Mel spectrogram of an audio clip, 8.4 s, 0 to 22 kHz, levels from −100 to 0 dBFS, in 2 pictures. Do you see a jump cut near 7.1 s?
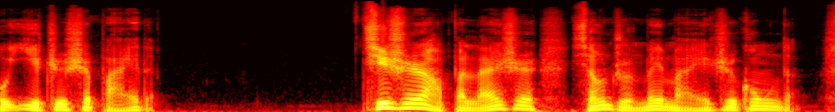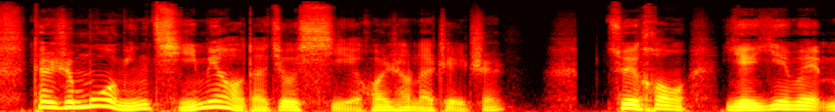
yes; 1 cut; at 7.1 s

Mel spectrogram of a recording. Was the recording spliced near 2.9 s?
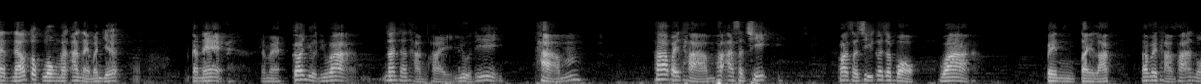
yes; 1 cut; at 2.9 s

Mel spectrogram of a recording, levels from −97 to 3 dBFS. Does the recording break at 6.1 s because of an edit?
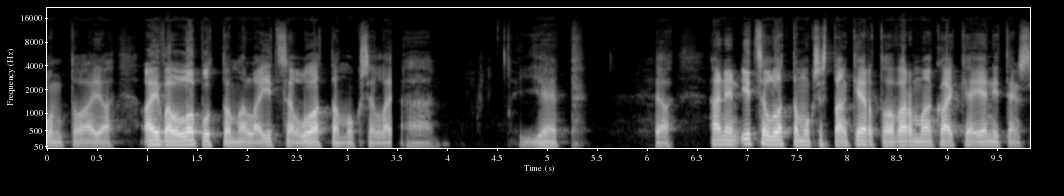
yes; 2 cuts; at 3.4 s, 6.1 s

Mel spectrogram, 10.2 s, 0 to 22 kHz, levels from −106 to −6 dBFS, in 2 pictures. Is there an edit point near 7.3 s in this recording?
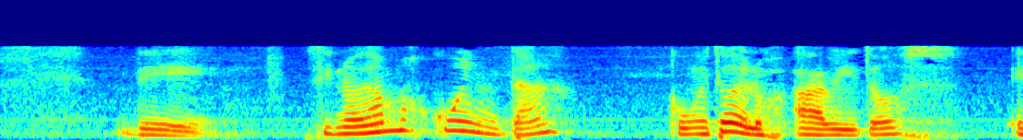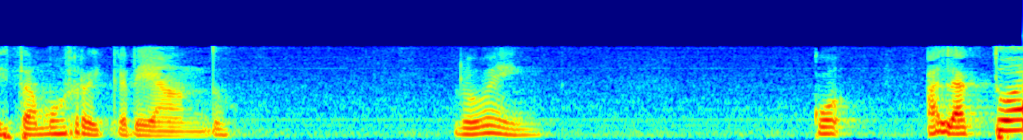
no; 1 cut; at 1.4 s

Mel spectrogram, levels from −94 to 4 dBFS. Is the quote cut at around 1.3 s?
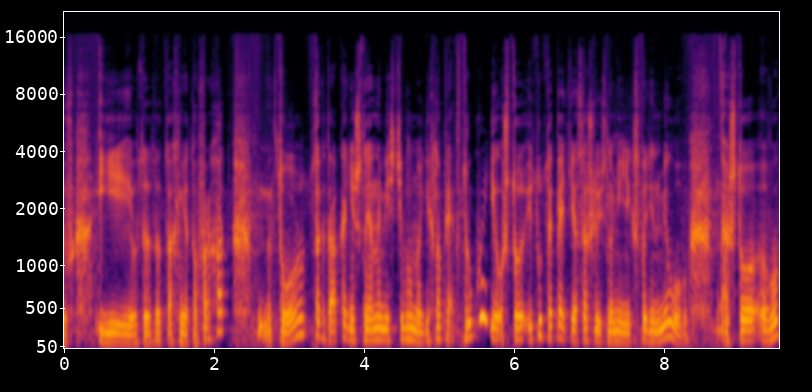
yes; 1 cut; at 1.3 s

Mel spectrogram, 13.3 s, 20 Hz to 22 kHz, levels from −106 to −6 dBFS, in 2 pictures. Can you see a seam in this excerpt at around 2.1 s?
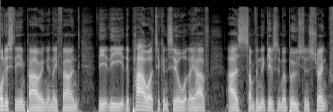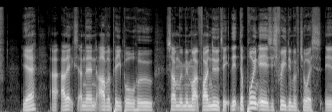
no; 0 cuts

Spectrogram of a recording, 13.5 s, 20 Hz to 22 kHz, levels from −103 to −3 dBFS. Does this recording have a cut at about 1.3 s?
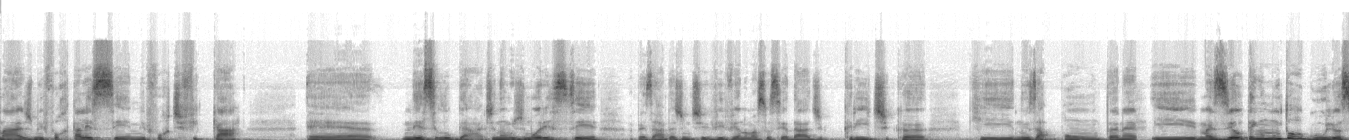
no; 2 cuts; at 4.8 s, 11.3 s

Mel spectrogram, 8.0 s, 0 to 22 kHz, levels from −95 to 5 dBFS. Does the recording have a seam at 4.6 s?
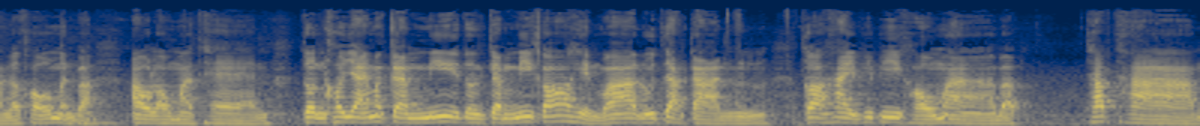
yes; 1 cut; at 4.6 s

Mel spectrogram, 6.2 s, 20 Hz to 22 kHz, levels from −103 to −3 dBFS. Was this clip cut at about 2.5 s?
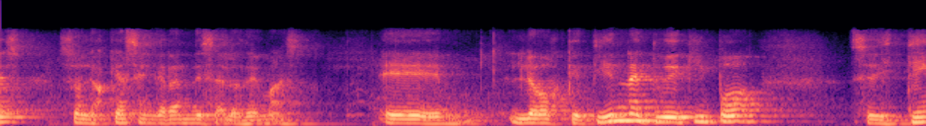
yes; 1 cut; at 2.5 s

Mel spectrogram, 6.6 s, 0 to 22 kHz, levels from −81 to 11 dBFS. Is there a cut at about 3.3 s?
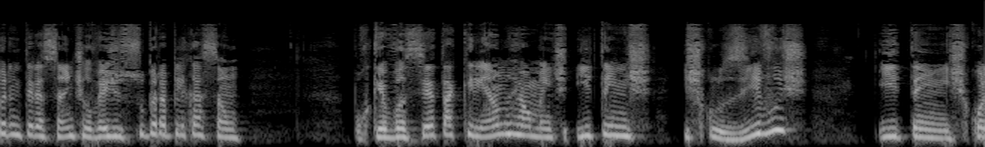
no; 0 cuts

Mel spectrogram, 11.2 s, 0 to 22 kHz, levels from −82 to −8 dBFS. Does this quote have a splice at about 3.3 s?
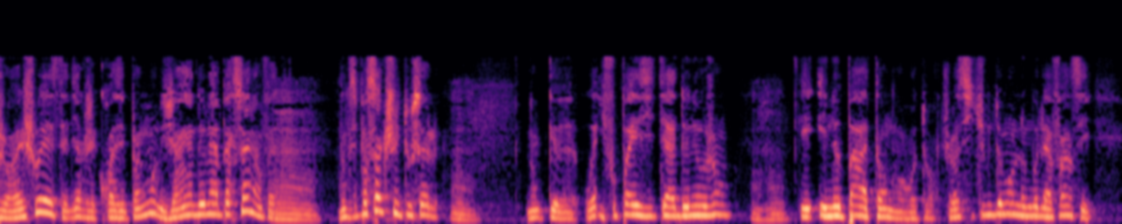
no; 1 cut; at 6.0 s

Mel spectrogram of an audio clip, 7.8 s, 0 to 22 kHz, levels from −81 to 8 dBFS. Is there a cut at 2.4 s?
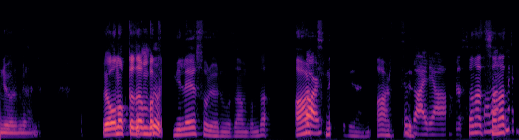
yes; 2 cuts; at 2.4 s, 6.0 s

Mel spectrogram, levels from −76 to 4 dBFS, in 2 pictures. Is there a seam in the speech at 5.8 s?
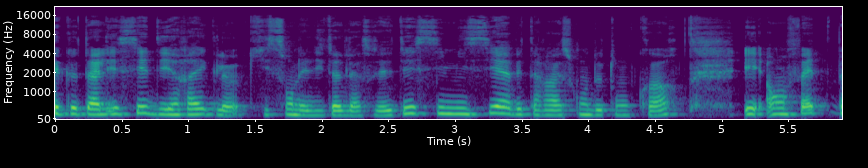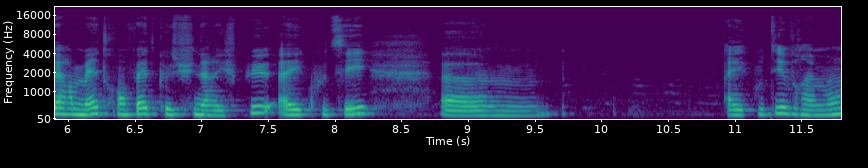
yes; 1 cut; at 5.8 s

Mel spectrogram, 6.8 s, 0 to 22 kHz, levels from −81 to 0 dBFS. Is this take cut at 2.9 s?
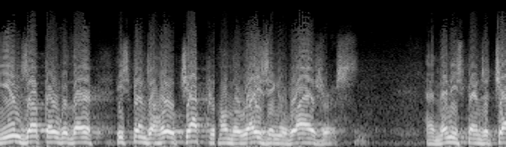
yes; 1 cut; at 2.9 s

